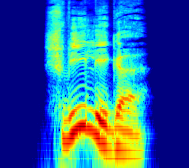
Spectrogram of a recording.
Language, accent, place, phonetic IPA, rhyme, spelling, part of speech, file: German, Germany, Berlin, [ˈʃviːlɪɡə], -iːlɪɡə, schwielige, adjective, De-schwielige.ogg
- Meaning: inflection of schwielig: 1. strong/mixed nominative/accusative feminine singular 2. strong nominative/accusative plural 3. weak nominative all-gender singular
